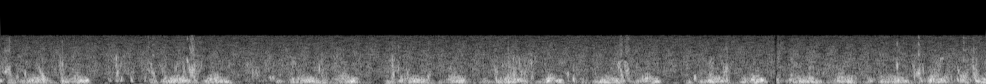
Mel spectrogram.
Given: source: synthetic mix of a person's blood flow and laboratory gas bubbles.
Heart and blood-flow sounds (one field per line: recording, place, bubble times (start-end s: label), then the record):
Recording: Doppler ultrasound of blood flow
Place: precordium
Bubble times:
0.00-0.29 s: bubbles
0.37-0.50 s: bubbles
0.57-0.69 s: bubbles
1.07-1.57 s: bubbles
1.61-2.03 s: bubbles
2.44-2.77 s: bubbles
2.89-2.97 s: bubbles
3.16-3.47 s: bubbles
3.88-4.11 s: bubbles
4.27-4.33 s: bubbles
4.92-5.38 s: bubbles
5.66-5.78 s: bubbles
6.17-6.47 s: bubbles
6.92-7.00 s: bubbles
7.08-7.16 s: bubbles
7.21-7.33 s: bubbles
7.89-7.95 s: bubbles
8.01-8.28 s: bubbles
8.95-9.02 s: bubbles
9.11-9.27 s: bubbles
9.34-9.85 s: bubbles
From the record:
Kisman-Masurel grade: 242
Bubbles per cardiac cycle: several, 3 to 8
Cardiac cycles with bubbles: 100%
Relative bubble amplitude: moderate (0.250 to 0.450)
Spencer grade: 3 (all of the cardiac periods contain showers or single bubble signals, but not dominating or overriding the cardiac motion signals)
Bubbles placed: only in the low amplitude regions of the cardiac cycle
